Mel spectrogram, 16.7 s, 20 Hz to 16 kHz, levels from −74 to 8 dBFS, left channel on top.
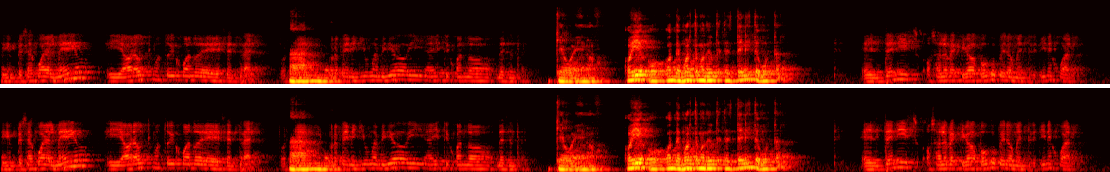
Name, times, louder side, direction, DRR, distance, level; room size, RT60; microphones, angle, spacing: voice 1, 0.0-1.3 1.6-3.8 4.2-7.9 12.5-12.6 12.9-16.1, right 1 dB, 55° right, 0 dB, 3.6 m, -37 dB
voice 2, 4.3-5.0 8.3-8.9 9.4-11.7, equal, 10° left, 1 dB, 4.2 m, -22 dB
18.5 x 18.5 x 7.8 m, 0.76 s
head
